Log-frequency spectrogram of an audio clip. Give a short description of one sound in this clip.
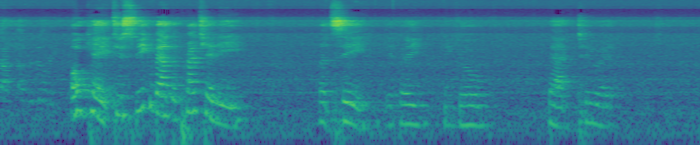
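An elderly woman speaks calmly into a microphone over a loudspeaker in a large room.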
